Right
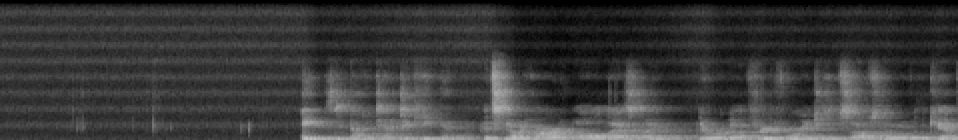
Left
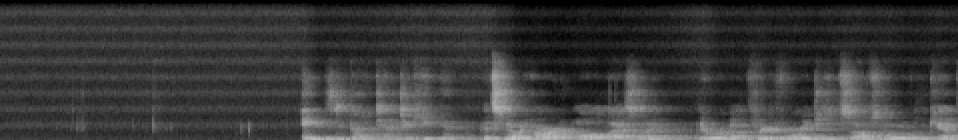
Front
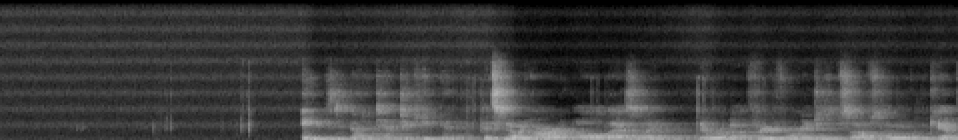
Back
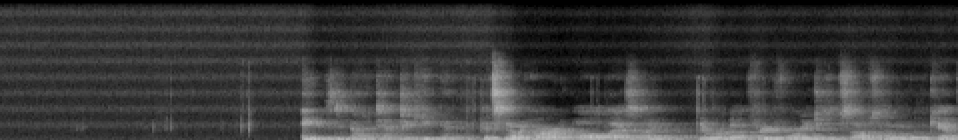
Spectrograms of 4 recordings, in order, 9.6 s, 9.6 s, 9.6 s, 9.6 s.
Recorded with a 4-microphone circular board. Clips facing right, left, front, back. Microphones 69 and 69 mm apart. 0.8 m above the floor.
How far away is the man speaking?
About 0.8 m.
